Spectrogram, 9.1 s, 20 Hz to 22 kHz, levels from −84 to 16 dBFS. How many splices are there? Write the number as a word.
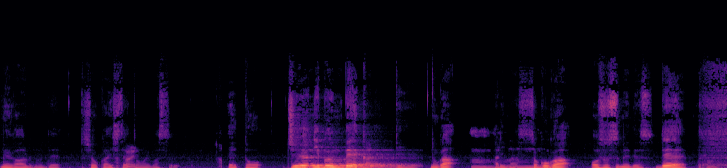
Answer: two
